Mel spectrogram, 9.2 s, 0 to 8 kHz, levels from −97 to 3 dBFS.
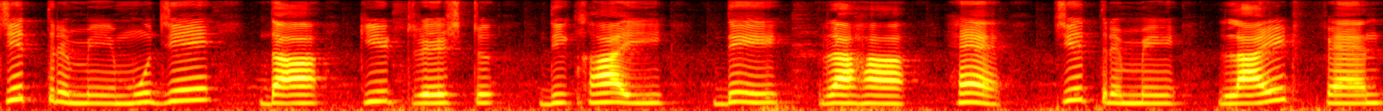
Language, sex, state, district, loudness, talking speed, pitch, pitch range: Hindi, female, Madhya Pradesh, Katni, -18 LUFS, 95 wpm, 230 Hz, 220-250 Hz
